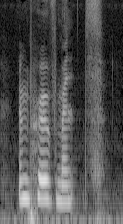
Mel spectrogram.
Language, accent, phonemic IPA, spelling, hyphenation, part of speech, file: English, US, /ɪmˈpɹuːvmənts/, improvements, im‧prove‧ments, noun, En-us-improvements.ogg
- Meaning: plural of improvement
